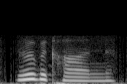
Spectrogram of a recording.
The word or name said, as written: rubicon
